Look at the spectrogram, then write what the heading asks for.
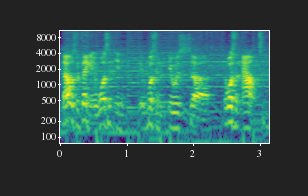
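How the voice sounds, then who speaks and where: A man's voice: fairly high pitch, lively intonation, brisk. Rambling swearing young man. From Wisconsin, USA. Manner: rambling storyteller, swears freely, restarts often. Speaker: co-host of a gaming show. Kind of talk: casual commentary chat over gameplay. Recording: roomy recording with game music behind.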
